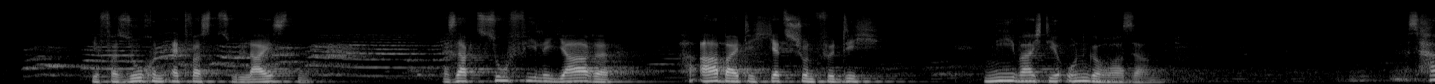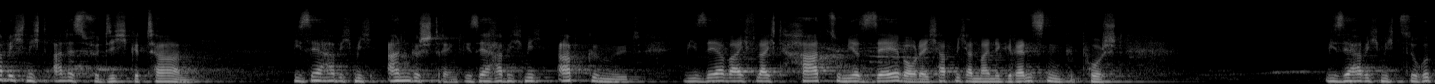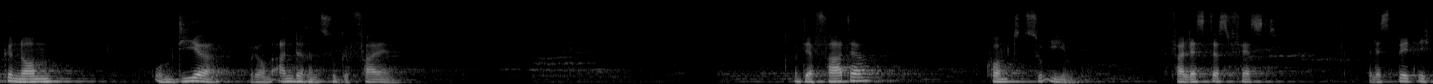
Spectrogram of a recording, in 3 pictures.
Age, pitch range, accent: 40-59, 125-150 Hz, German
